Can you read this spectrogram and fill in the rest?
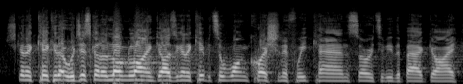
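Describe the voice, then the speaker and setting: A man moderating a fan Q&A, briskly directing the line of questioners. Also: sits high, level tone, a bit bright, clean tone. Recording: distant in echoey hall.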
